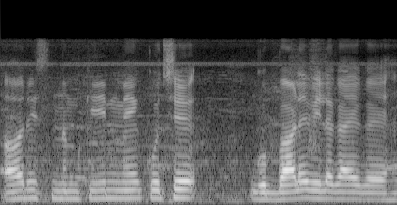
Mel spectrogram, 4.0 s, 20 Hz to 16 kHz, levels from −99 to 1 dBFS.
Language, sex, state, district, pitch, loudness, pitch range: Hindi, male, Madhya Pradesh, Katni, 135 Hz, -19 LUFS, 125-145 Hz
